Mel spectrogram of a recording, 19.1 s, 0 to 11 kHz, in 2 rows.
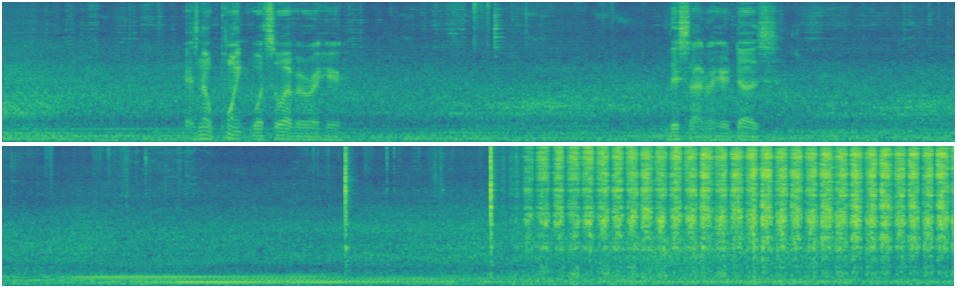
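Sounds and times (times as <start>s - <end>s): hand file scraping metal blade: 14.4s - 19.0s.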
